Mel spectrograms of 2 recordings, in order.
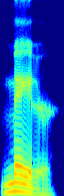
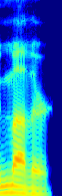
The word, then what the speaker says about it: mother: The th sound is very soft. We don't say mater, we say mother.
